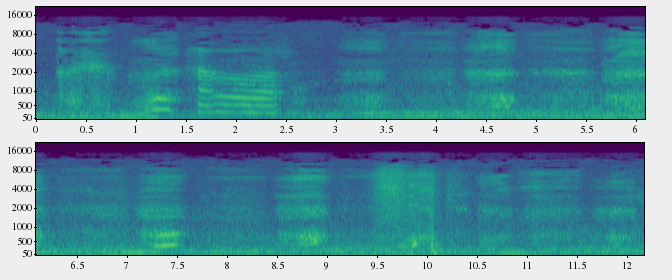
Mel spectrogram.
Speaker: this boy has mild croup at rest he has a soft stridor observe the mild degree of sternal and subcostal retraction note the profuse clear nasal discharge the stridor is predominantly inspiratory but there's an expiratory component reflecting subglottic and tracheal involvement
